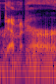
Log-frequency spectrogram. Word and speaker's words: Demeter: The last voyage of the Demeter. Demeter. I'm excited for that. That's coming out soon, isn't it? So it's not the Demeter. It's the Demeter. It's not Demeter. Well, it's the British pronunciation of it.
